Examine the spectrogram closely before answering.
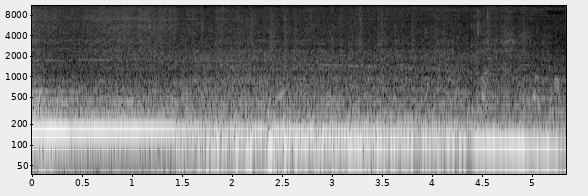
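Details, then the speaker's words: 1982 Ford Mustang GT, rebuilt 310 cubic inch (302 bored 60 over) V8, new straight-through mufflers, no tailpipes, exhaust leak present: heavy low booming in-cabin drone while driving, seemingly worse than before. "Pretty sure I somehow made it worse. I really thought these straightthrough mufflers would change the tone and the pitch a a little bit higher, a little bit less base and just make it a little bit more tolerable inside."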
